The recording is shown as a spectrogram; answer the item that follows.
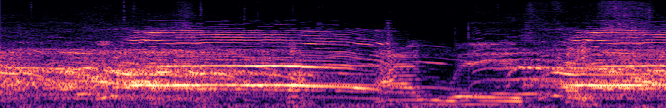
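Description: A crowd of elves raises a loud, sustained cheer with overlapping shouting voices, a roaring group sound effect in a children's fairytale.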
